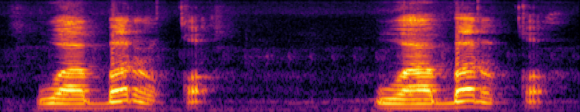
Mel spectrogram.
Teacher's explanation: qaf ini adalah qalqalah, ada gema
